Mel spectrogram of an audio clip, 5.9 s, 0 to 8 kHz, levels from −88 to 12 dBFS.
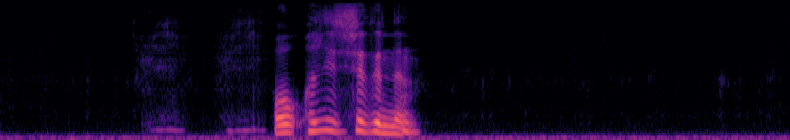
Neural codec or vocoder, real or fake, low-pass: autoencoder, 22.05 kHz, a latent of 192 numbers a frame, VITS, trained on many speakers; fake; 7.2 kHz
